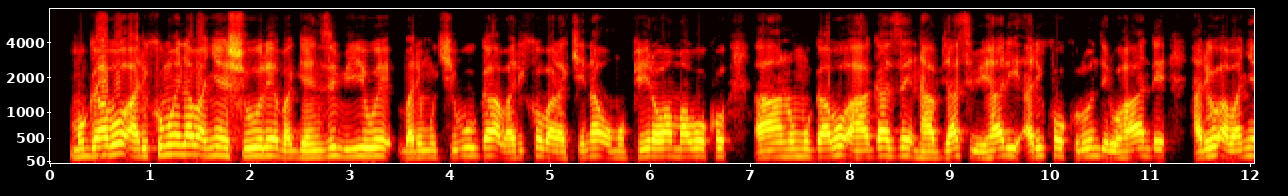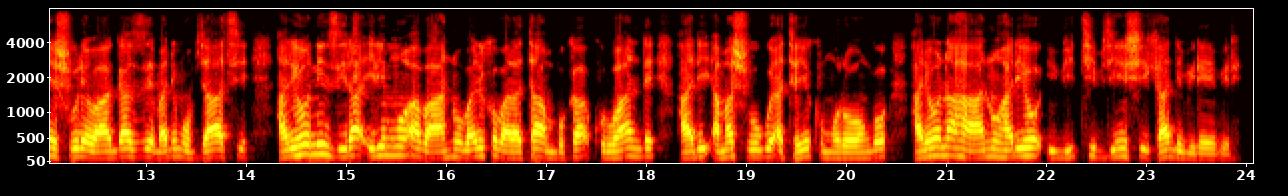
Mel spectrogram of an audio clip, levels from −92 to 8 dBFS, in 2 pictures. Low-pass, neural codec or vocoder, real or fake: 7.2 kHz; none; real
